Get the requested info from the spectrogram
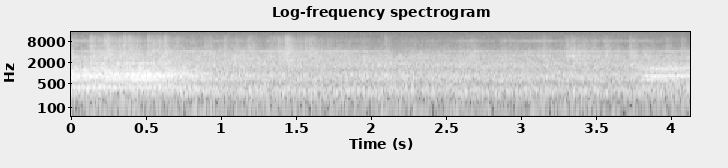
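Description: Freight train of covered hopper cars rolling by with a steady rumble and wheel clatter. The multi-note horn of its lone SD40-2 locomotive is sounding, breaks off about a second in, and starts again near the end.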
